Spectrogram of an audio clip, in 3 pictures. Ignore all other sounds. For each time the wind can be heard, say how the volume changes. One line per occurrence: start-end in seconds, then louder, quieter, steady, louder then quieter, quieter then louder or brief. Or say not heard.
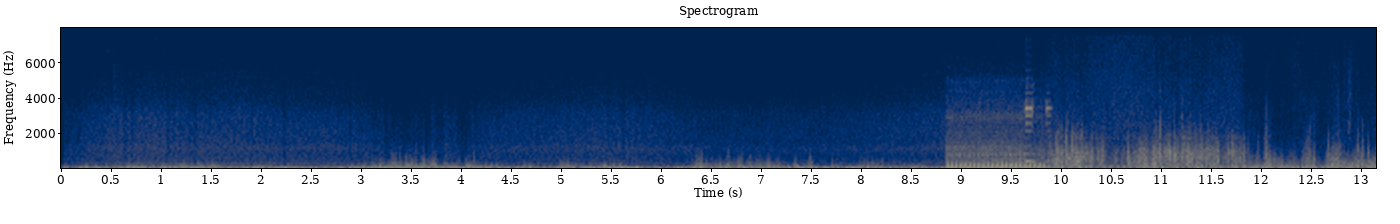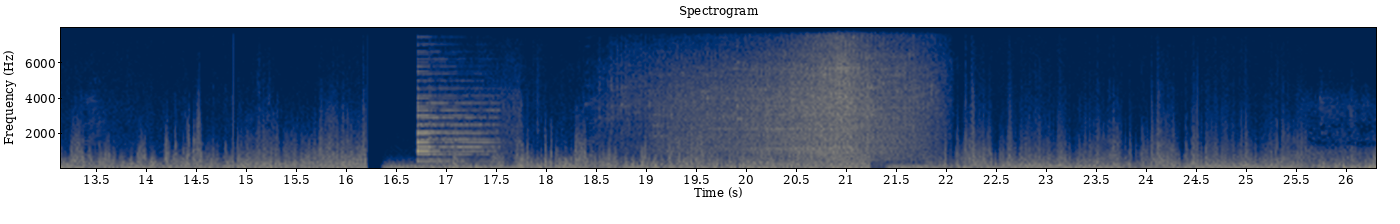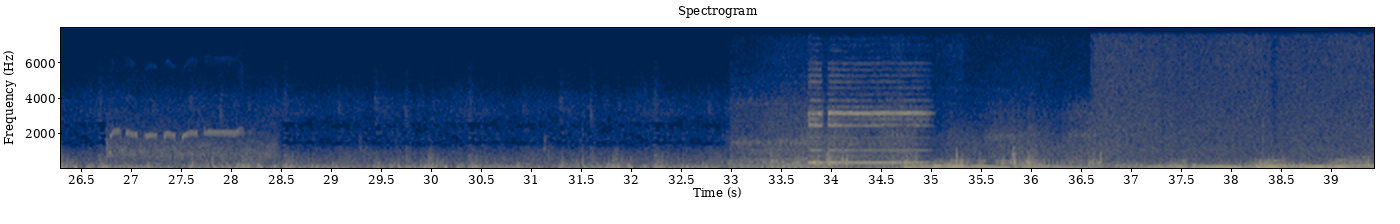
0.0-39.3 louder.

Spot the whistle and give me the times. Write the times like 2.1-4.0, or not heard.
26.7-28.5.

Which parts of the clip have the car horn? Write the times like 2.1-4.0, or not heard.
8.8-9.9, 16.6-17.8, 33.0-35.0.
